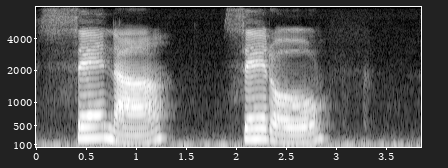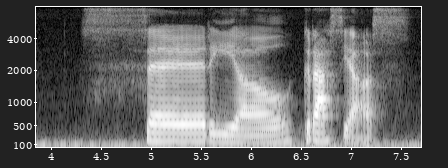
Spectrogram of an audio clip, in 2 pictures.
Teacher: In Spanish America, C before E and I is pronounced like the English S in Sam.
